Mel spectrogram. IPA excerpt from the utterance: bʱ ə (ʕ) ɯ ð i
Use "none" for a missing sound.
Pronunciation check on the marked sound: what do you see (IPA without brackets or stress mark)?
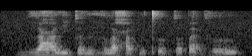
ʕ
